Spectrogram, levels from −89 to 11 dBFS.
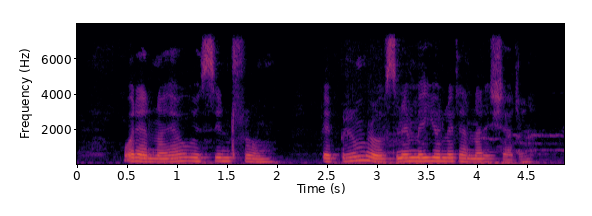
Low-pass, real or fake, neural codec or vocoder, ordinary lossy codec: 7.2 kHz; real; none; none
